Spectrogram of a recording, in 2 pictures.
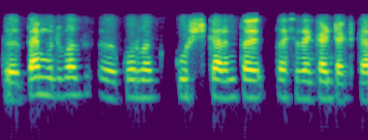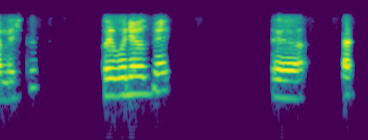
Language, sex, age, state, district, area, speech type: Kashmiri, male, 18-30, Jammu and Kashmir, Budgam, rural, conversation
